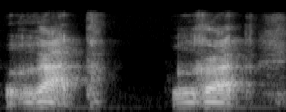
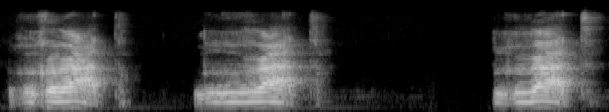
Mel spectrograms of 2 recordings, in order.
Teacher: But in Haitian Creole, when you say rat, it comes from your throat. Rat, rat. You have to feel the little vibration from your throat right here. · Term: the R sound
